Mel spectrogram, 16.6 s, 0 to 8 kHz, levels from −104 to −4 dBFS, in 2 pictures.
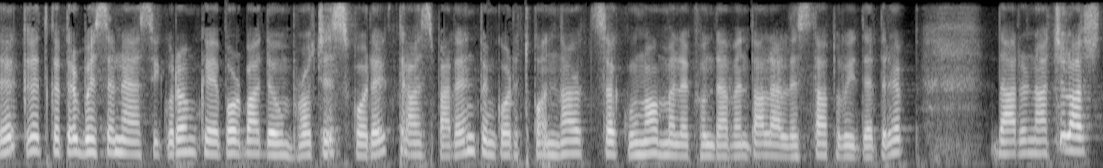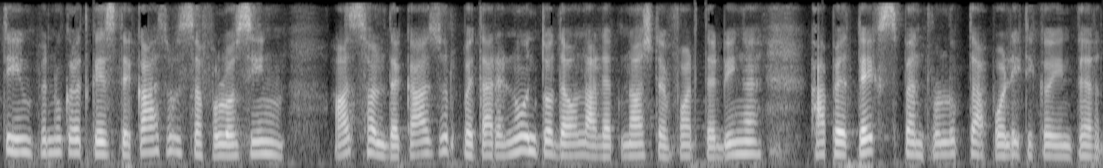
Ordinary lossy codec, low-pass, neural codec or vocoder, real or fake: AAC, 48 kbps; 7.2 kHz; codec, 24 kHz, 0.9 kbps, WavTokenizer, small release; fake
